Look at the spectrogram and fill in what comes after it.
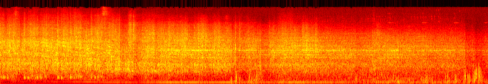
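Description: High-speed Indian Railways express train of LHB coaches passing close by, its wheels clattering rhythmically over the rail joints. After about two seconds the clatter gives way to a steadier low rumble that slowly fades as the train runs off into the distance.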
